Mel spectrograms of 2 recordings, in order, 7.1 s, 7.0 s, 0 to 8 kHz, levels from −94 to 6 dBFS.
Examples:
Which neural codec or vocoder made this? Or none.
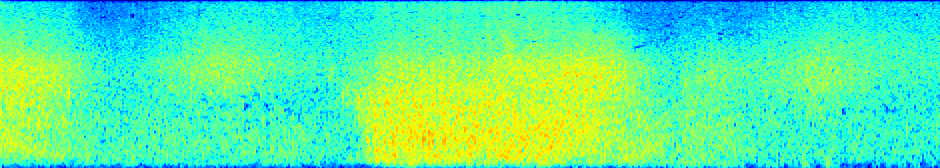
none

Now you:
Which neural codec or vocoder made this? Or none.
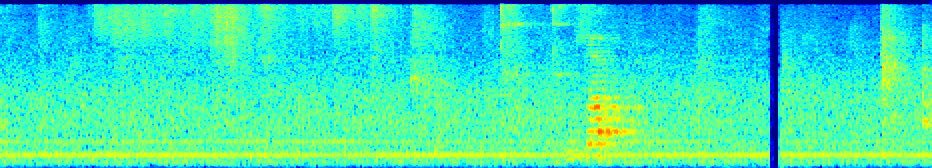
none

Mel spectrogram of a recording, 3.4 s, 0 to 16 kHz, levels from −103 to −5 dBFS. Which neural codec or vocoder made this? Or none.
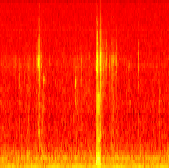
vocoder, BigVGAN v2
